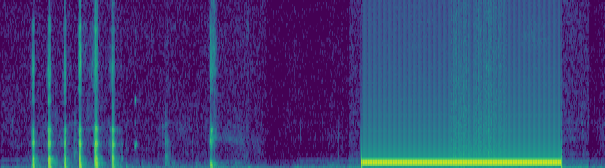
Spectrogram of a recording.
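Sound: telephone dial tone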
